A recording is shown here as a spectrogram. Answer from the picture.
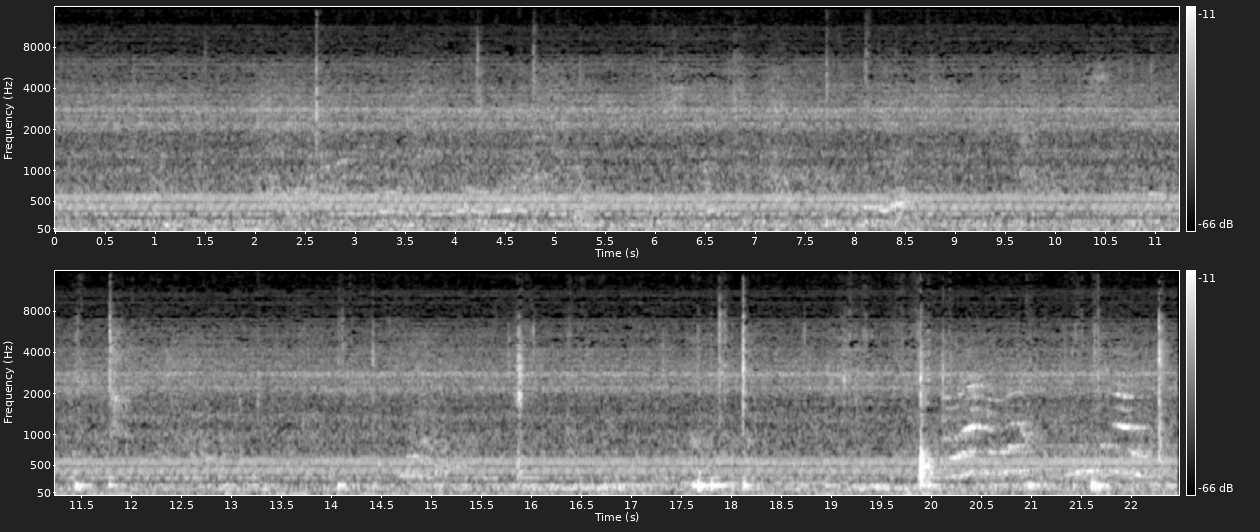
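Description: Faint steady hum with several even tones, like a running household appliance, with a few light knocks in the second half and faint voices near the end.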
